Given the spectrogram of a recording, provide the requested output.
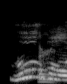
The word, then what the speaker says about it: Louisville: It's Louisville. It's like, how do you say Purcellville? It's like we got the same ending. Like me and Scott, like our towns, you say it exactly the same.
